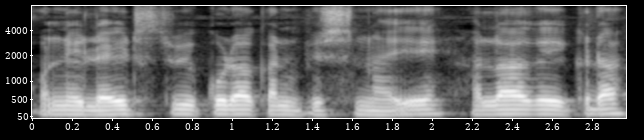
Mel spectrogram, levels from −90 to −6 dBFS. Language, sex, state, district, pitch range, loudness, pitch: Telugu, male, Andhra Pradesh, Sri Satya Sai, 110-120 Hz, -16 LUFS, 115 Hz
